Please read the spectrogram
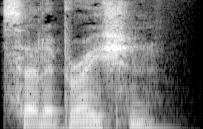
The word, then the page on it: celebration: British English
